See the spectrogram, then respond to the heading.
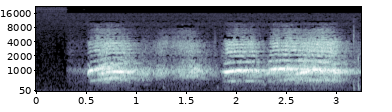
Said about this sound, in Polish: Ale ten dźwięk słoni na pewno słyszeliście, dlatego że słonie produkują dźwięki na granicy słyszalności, ale to, czego my nie słyszymy, jest naprawdę bogatsze.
